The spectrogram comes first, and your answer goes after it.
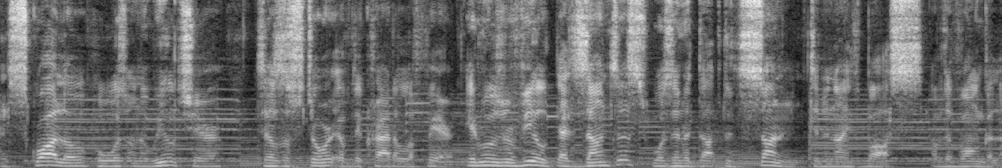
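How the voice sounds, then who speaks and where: Music plays behind a man speaking with a non-native accent at a very fast pace. His pitch is medium, with ordinary variation. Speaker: anime analysis youtuber. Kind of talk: video essay narration.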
